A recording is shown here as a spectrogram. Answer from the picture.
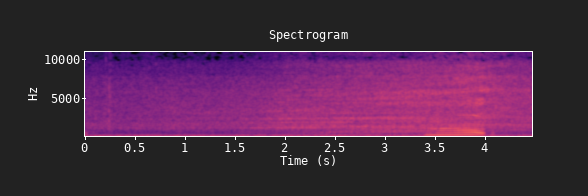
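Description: A domestic cat gives one short, level meow near the end, the loudest sound here, over a steady low rumble.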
